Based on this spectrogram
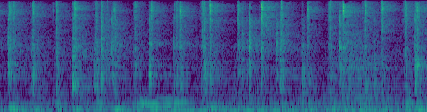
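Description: Rapid typing on a computer keyboard while notes are taken down, a dense run of many light keystrokes in an uneven rhythm with no voices.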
